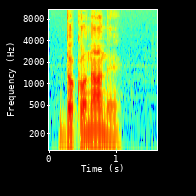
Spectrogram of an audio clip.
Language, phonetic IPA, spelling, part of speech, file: Polish, [ˌdɔkɔ̃ˈnãnɨ], dokonany, adjective / verb, Pl-dokonany.ogg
